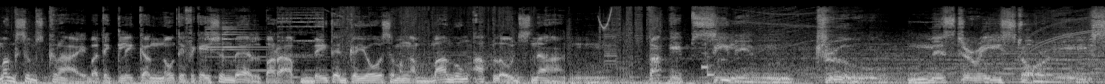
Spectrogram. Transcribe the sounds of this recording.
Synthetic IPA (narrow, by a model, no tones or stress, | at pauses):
mɐɡsʊbskɾa̰jbɐt̪ɪklɪkɐŋnot̪ɪfɪkejʃɔnbɛlpaːɾɐʔɐ̰p̚d̪ejt̪ɛd̪̚kɐjo̞sɐmɐŋabaːɡoŋʔaplowd̪snɐ̰ŋ | t̪ɐkɪpsilɪŋ | t̪ɹu | mɪstɛɹist̪ɔɹis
